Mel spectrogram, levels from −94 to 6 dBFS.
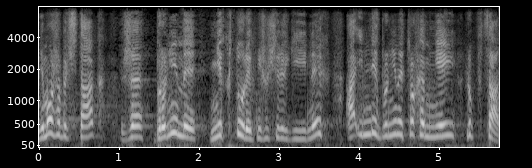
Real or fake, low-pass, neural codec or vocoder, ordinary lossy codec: real; 7.2 kHz; none; Opus, 24 kbps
